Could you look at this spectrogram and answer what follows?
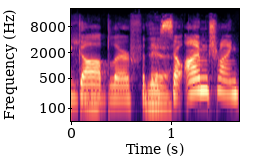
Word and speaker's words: Gabler: do some research and I've concluded that gobler is more accurate to the Norwegian pronunciation of the name so I made a decision an executive decision that it will be gobler for this so I'm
